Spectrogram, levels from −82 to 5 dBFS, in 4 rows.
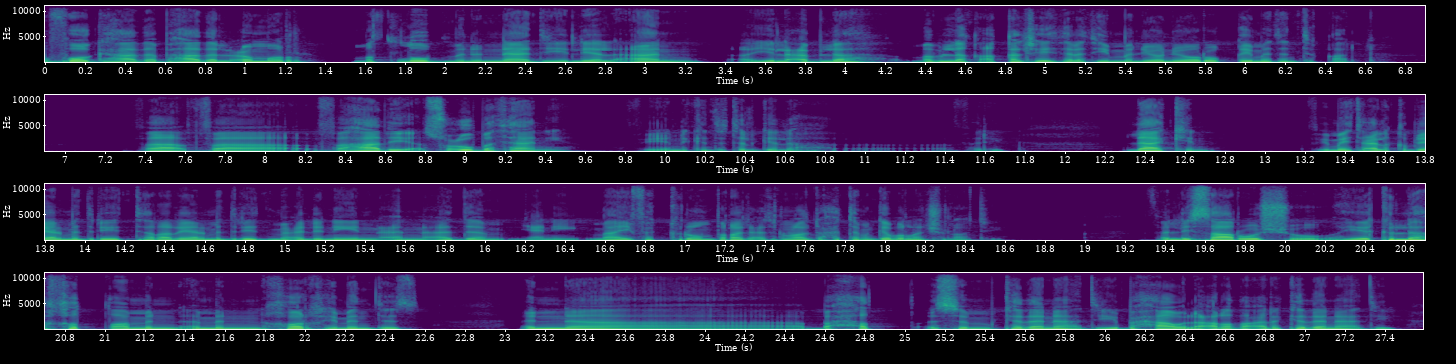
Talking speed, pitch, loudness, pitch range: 150 wpm, 115 Hz, -21 LUFS, 105-125 Hz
